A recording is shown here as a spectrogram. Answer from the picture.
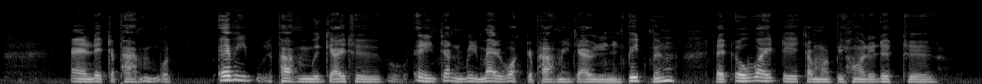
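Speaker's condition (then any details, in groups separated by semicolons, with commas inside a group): Deafness; asks others to speak slowly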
